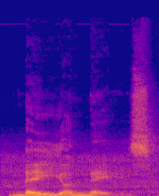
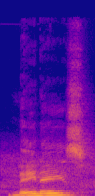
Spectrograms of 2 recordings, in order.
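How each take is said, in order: First: "mayonnaise" drawn out in three syllables, MAY-uh-naze; three-syllable pronunciation. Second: "mayonnaise" squeezed into two syllables, MAN-aze; two-syllable pronunciation. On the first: Teacher offering class the other option, "mayonnaise" in three slow syllables. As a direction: say "mayonnaise" slowly, sounding the middle "uh". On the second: Teacher polling class on the sandwich spread, "mayonnaise" in two syllables. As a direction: say "mayonnaise" as MAY-naze, dropping the middle syllable.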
